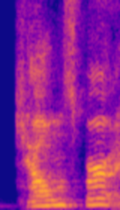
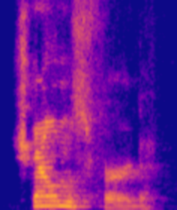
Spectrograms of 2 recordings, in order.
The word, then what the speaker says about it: Chelmsford: Um, Kelmsburg. Is that how you pronounce it? Kelmsford. No, it's pronounced Chelmsford.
